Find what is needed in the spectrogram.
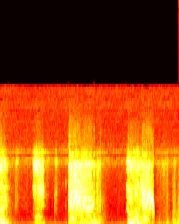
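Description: Dubbed kung fu fight sound effects: a quick run of punch and block hits and swishes, about three in two seconds, over a steady low hum.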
